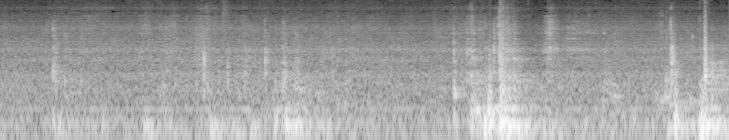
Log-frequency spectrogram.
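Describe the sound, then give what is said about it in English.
A sparkling water container is dropped, landing with a loud thud and brief clatter, followed by another knock a couple of seconds later, over a steady low rumbling background. “I dropped my sparkling water.”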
